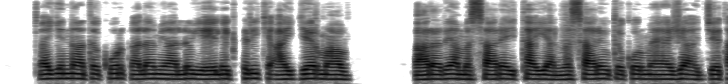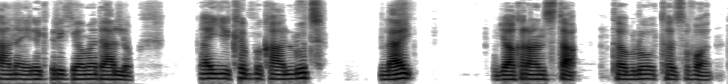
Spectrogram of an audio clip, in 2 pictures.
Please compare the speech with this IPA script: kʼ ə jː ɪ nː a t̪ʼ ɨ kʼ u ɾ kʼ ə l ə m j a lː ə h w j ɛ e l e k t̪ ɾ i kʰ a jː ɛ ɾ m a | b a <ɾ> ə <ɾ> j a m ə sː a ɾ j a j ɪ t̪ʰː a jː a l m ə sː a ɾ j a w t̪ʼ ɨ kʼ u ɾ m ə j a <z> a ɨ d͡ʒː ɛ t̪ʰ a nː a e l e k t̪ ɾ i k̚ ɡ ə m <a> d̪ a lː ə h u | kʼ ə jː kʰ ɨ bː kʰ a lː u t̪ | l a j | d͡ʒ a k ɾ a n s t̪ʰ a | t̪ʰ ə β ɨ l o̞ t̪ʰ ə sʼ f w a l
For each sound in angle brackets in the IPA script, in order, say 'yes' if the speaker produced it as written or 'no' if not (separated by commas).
yes, yes, no, no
